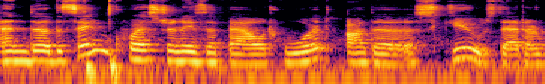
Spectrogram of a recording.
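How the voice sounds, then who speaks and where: A Chinese accent at a moderate pace. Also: woman. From China. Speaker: HR analyst. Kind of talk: career talk to students. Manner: hesitant with fillers.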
